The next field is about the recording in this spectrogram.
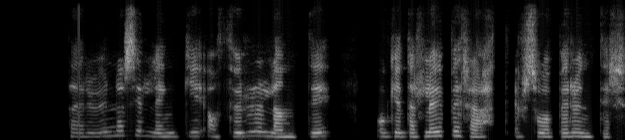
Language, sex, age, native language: Icelandic, female, 40-49, Icelandic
